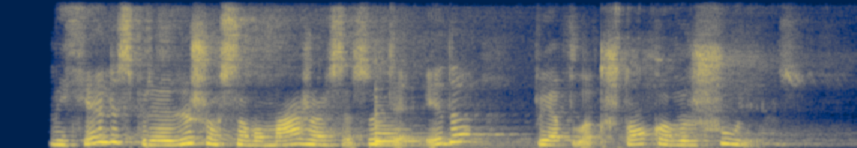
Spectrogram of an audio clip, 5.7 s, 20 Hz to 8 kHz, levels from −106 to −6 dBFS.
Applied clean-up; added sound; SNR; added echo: none; Bowed string instrument; 7 dB; reverberation time 1.3 s.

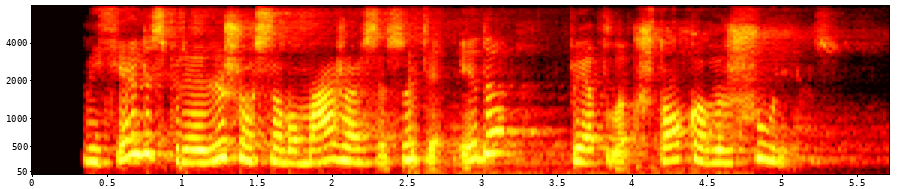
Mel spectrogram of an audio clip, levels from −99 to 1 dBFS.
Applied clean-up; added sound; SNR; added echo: neural separator model SepFormer DNS4.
